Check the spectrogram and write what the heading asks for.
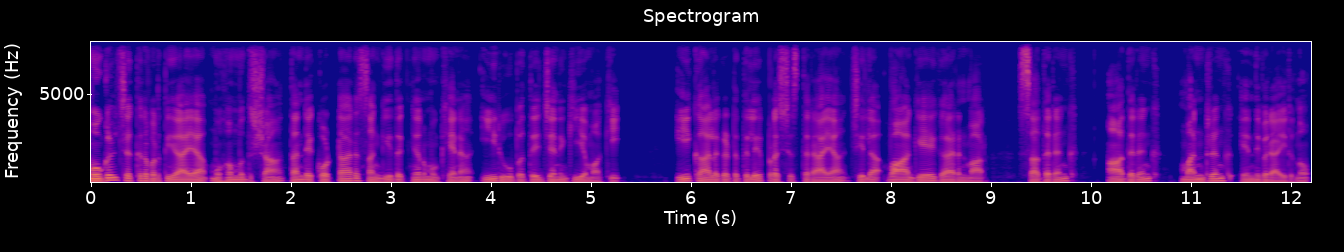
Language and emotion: Malayalam, neutral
